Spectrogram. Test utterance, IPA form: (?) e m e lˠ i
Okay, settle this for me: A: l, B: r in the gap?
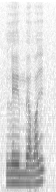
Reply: A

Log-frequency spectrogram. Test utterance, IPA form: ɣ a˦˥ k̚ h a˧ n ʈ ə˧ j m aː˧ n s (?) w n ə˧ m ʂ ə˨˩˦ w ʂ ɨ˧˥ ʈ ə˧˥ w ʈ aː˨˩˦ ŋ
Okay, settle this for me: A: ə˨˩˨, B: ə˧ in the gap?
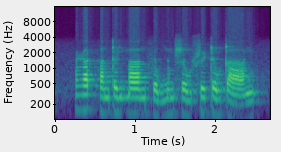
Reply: A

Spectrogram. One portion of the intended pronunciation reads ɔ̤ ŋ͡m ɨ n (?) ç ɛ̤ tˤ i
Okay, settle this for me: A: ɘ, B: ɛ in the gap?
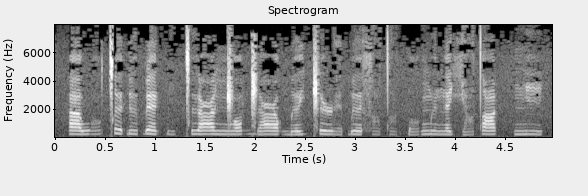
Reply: B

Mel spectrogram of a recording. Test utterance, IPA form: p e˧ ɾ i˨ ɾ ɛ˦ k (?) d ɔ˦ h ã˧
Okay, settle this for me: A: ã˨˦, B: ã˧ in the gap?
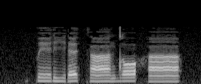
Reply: A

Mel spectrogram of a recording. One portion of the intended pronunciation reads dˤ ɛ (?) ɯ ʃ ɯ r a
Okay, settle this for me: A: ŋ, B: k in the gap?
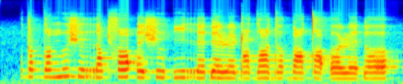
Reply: A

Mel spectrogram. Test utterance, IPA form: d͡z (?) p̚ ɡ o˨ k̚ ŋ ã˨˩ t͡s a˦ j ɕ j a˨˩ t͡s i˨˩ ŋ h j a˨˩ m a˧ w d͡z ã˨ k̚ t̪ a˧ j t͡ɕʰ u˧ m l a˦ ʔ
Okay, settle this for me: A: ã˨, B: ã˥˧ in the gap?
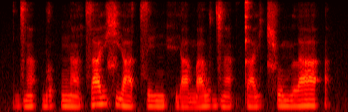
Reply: A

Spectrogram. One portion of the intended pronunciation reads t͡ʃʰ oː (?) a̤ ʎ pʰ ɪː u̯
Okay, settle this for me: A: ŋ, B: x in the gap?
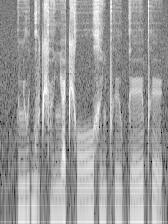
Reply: B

